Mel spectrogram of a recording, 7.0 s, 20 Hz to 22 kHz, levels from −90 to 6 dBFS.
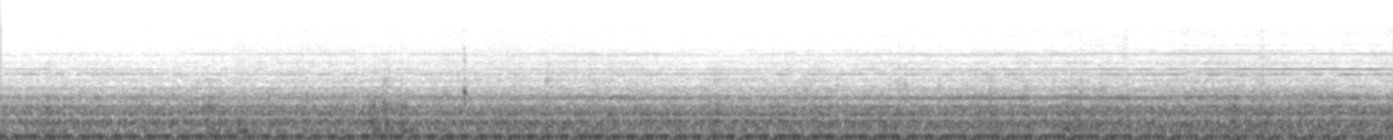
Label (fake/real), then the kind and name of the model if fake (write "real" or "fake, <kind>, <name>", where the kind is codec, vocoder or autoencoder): real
